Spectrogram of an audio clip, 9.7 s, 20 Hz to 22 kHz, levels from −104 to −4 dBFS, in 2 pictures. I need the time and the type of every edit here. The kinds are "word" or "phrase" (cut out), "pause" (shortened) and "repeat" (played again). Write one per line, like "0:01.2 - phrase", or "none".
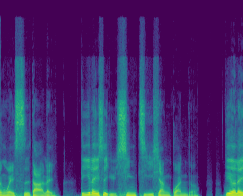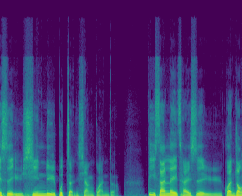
none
